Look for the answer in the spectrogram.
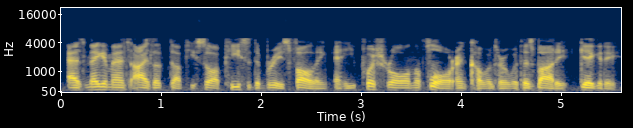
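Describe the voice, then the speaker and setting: A man's voice: on the low side, fairly even intonation, fast, slightly rough, no room sound. A young man giving an amateur dramatic reading of fanfiction, stumbling over the text and adding sarcastic asides. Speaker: fanfiction reader and commentator. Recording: dull, slightly muffled home recording.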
